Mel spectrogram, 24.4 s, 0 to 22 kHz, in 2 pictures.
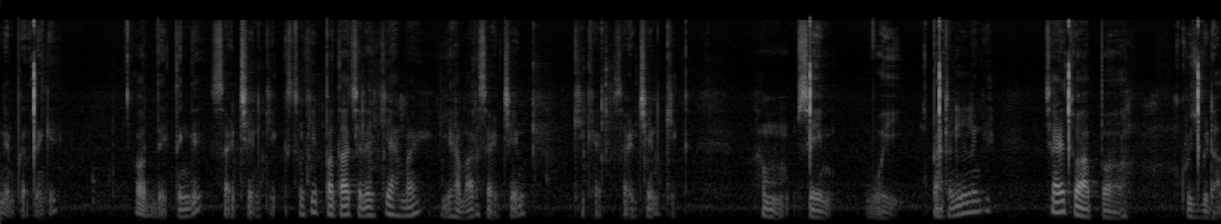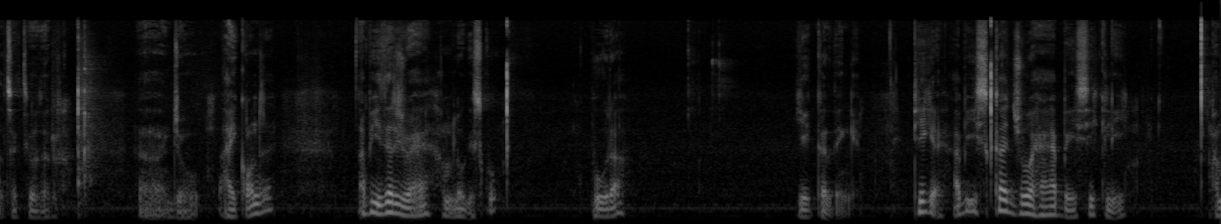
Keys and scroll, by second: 2.0-6.9 typing, 12.7 Return.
